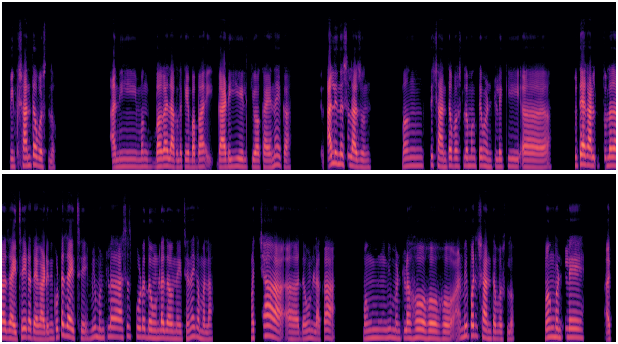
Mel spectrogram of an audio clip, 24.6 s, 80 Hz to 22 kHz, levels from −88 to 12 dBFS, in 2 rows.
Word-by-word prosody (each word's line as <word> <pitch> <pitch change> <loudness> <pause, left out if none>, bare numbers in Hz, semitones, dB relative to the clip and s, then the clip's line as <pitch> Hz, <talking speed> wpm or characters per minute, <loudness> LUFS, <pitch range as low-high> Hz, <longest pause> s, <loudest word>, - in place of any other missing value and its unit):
मी 175 - -4 0.2
शांत 195 +2 +4
बसलो. 175 -6 -1 1.1
आणि 170 +2 -3
मग 170 0 -8
बघायला 175 +2 +3
लागलो, 160 0 0
की 165 0 0
बाबा 160 +2 +1 0.3
गाडी 160 +1 +6
येईल 170 -1 -2
किंवा 160 -1 +1
काय 155 -1 0
नाही 205 +4 -4
का? - - -4 0.8
आली 250 - +8
नसेल 220 -4 -1
अजून, 160 -2 +2 0.7
मग 190 +2 -5 0.2
ते 205 - -5
शांत 170 -1 +3
बसलो. 185 +1 -4
मग 190 0 -7
ते 190 - -1
म्हटले 170 -2 -5
की 175 0 -7
अ, 165 - 0 1.0
"तू - - -5
त्या 225 -1 +10
गाल 200 -2 +7 0.2
तुला 190 0 +4
जायचं 175 0 +2
आहे 200 - +3
का 195 - +2
त्या 165 -2 +3
गाडीने 155 +2 +1
कुठं 200 +7 +1
जायचं 195 -5 +3
आहे?" 170 - -7
मी 190 +5 -8
म्हटलं, 210 +1 -4 0.2
"असंच 215 +3 -8
पुढं 205 -2 -2
दौंडला 185 -1 +1
जाऊन 170 -1 0
यायचं 165 +1 -7
आहे - - -5
नाही 220 +1 -3
का 205 - -3
मला." 160 -3 -6 0.8
"अच्छा 205 +7 +1 0.2
अ, 160 -1 -2
दौंडला 170 +1 -5
का?" 185 -1 +1 0.6
मग 170 - -5 0.4
मी 195 - -6
म्हटलं 180 -1 -3
"हो, 190 +1 +3
हो, 175 0 +4
हो" 165 -1 +1
आणि 185 - -6
मी 230 - 0
परत 240 -1 +2
शांत 180 -4 +2
बसलो. 160 - -8 0.6
मग 195 +2 +1
म्हटले 200 0 -1 0.6
अ - - +1
180 Hz, 165 wpm, -26 LUFS, 165-195 Hz, 1.1 s, त्या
